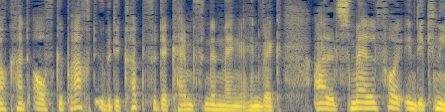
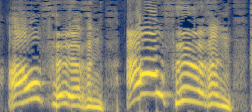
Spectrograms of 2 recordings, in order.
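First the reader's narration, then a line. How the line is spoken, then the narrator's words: Screaming. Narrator (German): schrie Lockhart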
